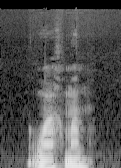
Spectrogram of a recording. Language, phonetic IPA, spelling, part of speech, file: Polish, [ˈwaxmãn], łachman, noun, LL-Q809 (pol)-łachman.wav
